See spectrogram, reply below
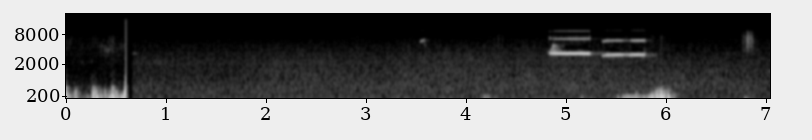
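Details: Wild chickadee at a nest cavity near Emigrant, Montana, June 2022: a clear two-note whistle, the first note higher and the second lower, heard once, after a burst of muffled knocking and scratching at the start.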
